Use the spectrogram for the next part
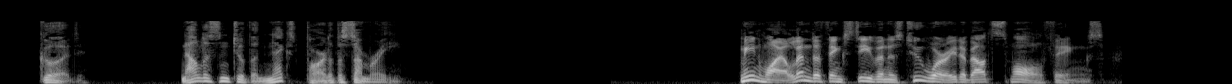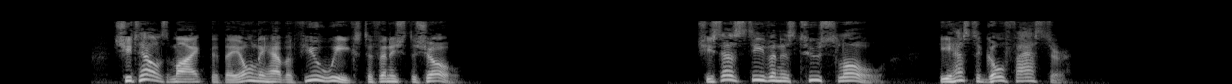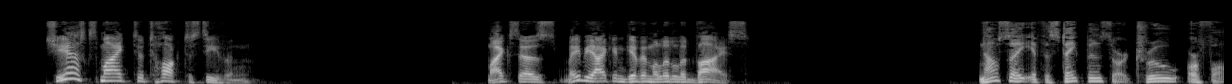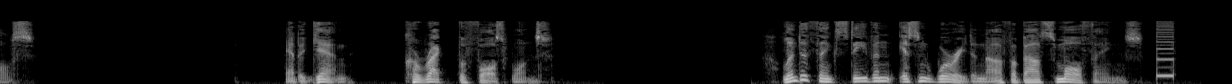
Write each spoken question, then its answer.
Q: Linda thinks Stephen isn't worried enough about small things.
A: False. She thinks he is too worried about small things.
